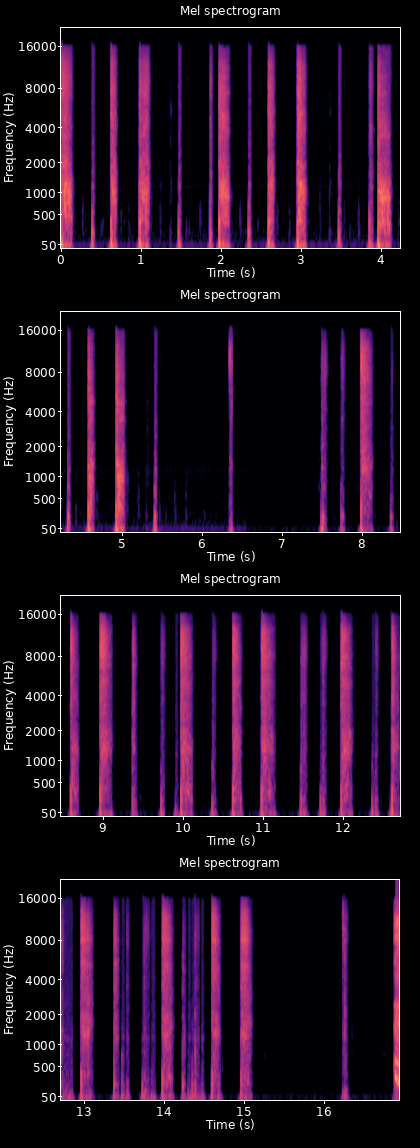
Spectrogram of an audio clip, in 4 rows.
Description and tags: Clap 3 mono
A lofi beatboxed clap sound.
mono, beatboxing, lofi, clap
